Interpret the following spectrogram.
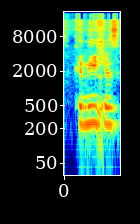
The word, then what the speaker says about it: Canisius: Pronounce it for me, Brya. Canisius College.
